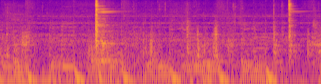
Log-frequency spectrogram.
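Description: Two sharp metallic clinks with a brief ring, about a second in and again near the end, from the steel parts of a portable Blackstone propane griddle being handled as it is set up, over soft background music.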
